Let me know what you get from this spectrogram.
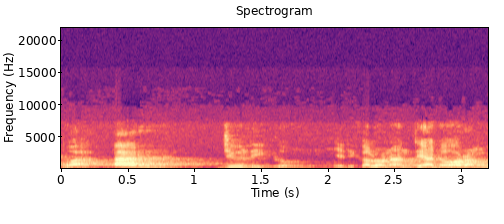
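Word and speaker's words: وَأَرْجُلِكُمْ: ketika orang pakai tewel bacanya bukan wa arjulakum wamsahu biruusikum wa arjulikum Advan Hai diikutkan tadi atap kan kepada yang diusapkan di ya ininya diusap Hai palanya ini ya diusap kemudian stylenya juga diusapkan atasnya maka bacanya War juliku Jadi kalau nanti ada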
